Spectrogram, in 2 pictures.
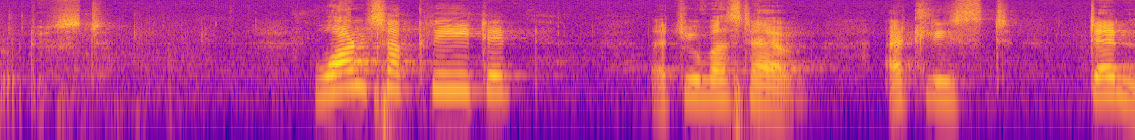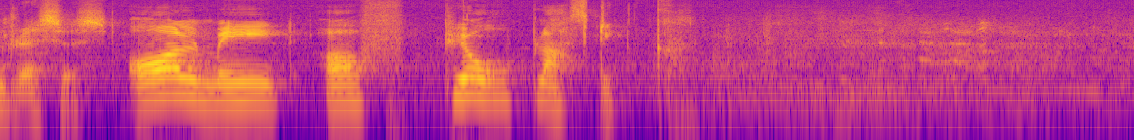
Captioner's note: laughter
